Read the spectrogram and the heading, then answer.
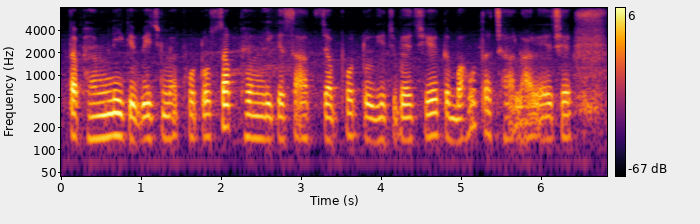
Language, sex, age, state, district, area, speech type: Maithili, female, 30-45, Bihar, Araria, rural, spontaneous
